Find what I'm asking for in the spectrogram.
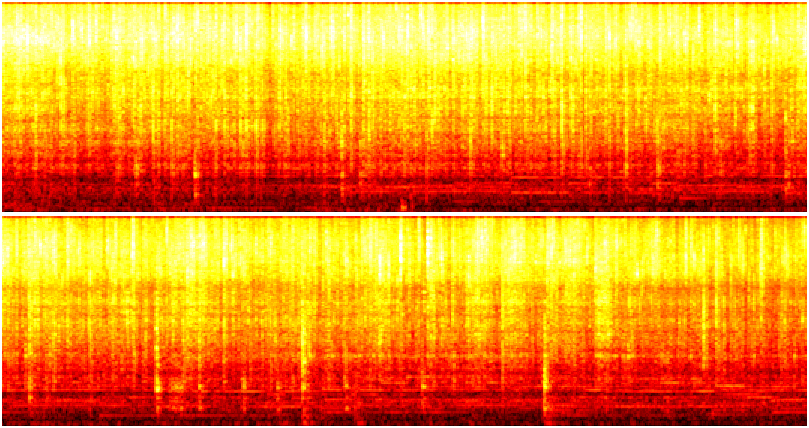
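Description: Egg and shrimp fry on their second side over low heat, a steady close sizzle and crackle running without a break, with occasional light clinks of a utensil against the pan.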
